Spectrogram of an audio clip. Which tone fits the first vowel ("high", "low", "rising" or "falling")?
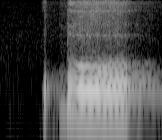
low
